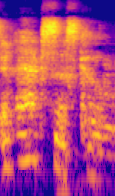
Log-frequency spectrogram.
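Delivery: very quiet, hushed, repeated words. Acting out a codec call, echoing the last words the way Snake does. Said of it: "that's the way Snake talks to people".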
